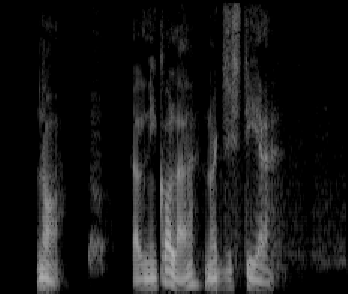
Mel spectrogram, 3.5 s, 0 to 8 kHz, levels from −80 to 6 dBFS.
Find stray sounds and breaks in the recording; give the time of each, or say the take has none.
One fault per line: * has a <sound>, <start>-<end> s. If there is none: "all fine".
* has a bark, 0.9-1.2 s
